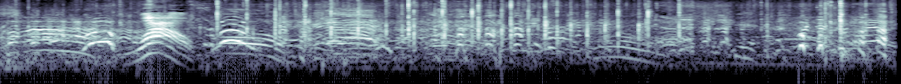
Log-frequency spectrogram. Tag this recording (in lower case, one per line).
speech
